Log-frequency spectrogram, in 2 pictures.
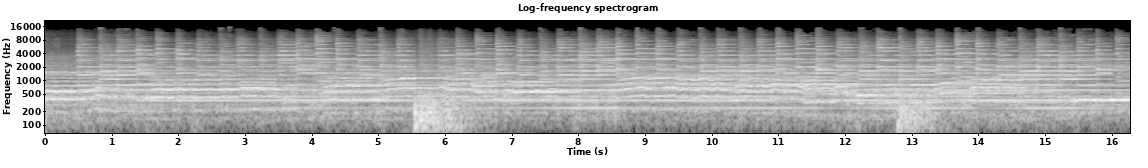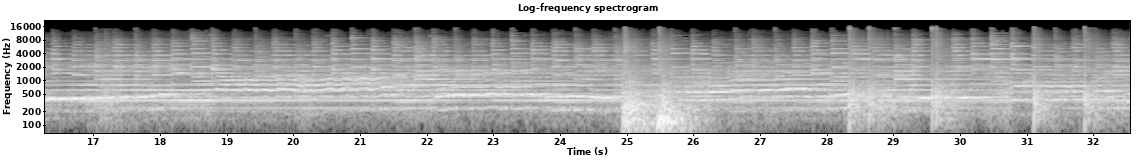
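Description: Church bells pealing in a rapid, continuous festive ringing for the Easter Resurrection. Three loud bangs from fireworks break through, about five seconds in, about thirteen seconds in, and a double bang near twenty-five seconds.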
